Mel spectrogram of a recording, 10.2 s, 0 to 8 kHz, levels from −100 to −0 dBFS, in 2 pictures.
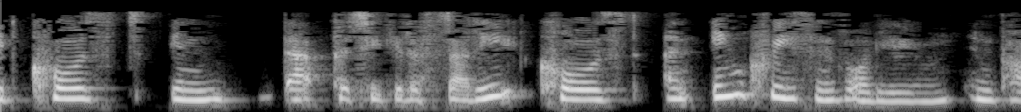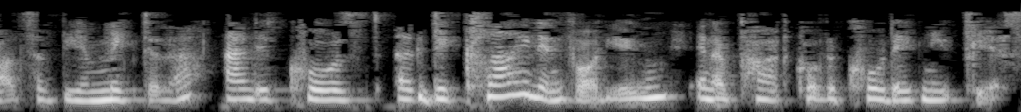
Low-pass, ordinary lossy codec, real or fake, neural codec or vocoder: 7.2 kHz; MP3, 24 kbps; fake; codec, 44.1 kHz, 7.8 kbps, Pupu-Codec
